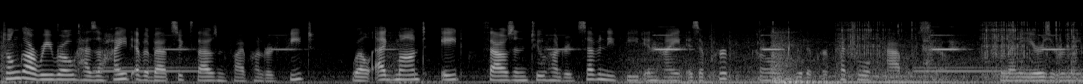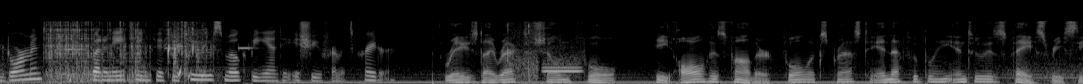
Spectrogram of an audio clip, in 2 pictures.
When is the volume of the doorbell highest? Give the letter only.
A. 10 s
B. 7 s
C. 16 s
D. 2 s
C.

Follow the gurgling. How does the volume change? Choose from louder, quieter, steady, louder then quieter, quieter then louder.
louder.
